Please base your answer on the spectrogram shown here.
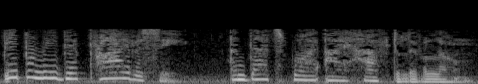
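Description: An actress playing an independent, philosophical elderly aunt with a sharp mind, speaking deliberately in gently contrary riddles in 1970s radio drama style. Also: female voice, mid-range voice, big pitch swings, vocal fry. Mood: fond, firm. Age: older. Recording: dull, noisy 1970s radio broadcast recording.

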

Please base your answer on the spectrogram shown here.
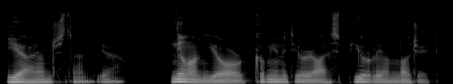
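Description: A man playing a calm underground radio host in a fiction podcast, moderating gently. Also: lowish voice, a little fast, gravelly, clean tone, dry recording, studio quality. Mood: calm, attentive.

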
